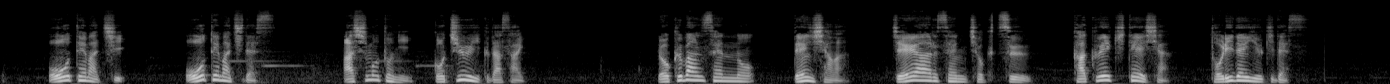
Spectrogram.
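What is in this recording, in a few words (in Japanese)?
6番線 到着放送 男声, 大手町駅; 放送は「各駅停車 取手行き」です。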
